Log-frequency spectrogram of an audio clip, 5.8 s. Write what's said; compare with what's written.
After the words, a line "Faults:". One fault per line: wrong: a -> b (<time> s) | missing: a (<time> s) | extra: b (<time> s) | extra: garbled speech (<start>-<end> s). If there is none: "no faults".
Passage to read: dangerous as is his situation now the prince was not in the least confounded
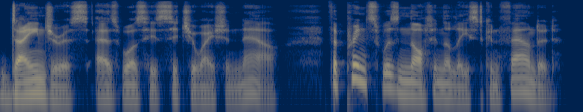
dangerous as was his situation now the prince was not in the least confounded
Faults:
wrong: is -> was (1.2 s)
